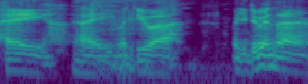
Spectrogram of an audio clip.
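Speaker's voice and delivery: slow, deliberately creepy put-on stranger voice. Recalling creeping out someone in the game, in a put-on creepy voice. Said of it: "put on like a creepy voice".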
